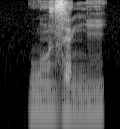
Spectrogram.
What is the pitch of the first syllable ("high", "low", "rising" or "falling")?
low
